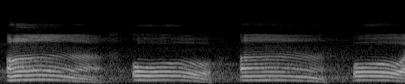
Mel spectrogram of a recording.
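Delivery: drawn-out "ah" and "oh" of mock amazement; imitated oohs and aahs. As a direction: imitate an awed listener, each sound held long. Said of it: "así dice". (imitando exclamaciones largas de asombro)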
